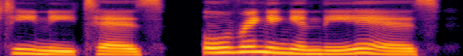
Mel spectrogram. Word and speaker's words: tinnitus: heart palpitations lethargy tinnitus tinnitus pronounced teeny tis or ringing in the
